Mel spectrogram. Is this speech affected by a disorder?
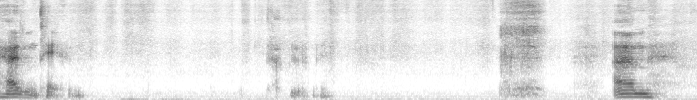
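Yes: tongue cancer surgery, tongue graft.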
